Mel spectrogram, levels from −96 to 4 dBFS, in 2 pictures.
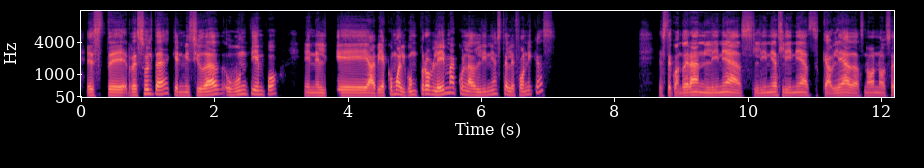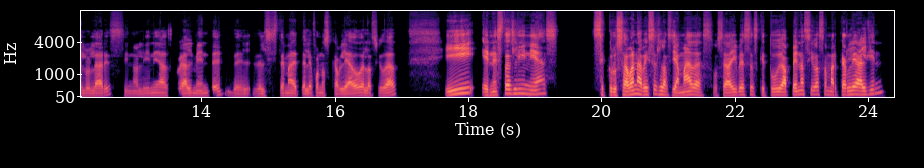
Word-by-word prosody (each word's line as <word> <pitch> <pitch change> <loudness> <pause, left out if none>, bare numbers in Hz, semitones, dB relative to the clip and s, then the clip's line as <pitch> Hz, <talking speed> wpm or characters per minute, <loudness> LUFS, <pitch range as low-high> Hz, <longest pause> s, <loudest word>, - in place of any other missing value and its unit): Este, 120 0 +2
resulta 165 +8 +2
que - - -2
en 125 -2 -5
mi 125 - -3
ciudad 135 +8 +4
hubo 135 +1 -4
un 170 +2 -3
tiempo 165 +2 -1 0.4
en 115 -1 -5
el 110 -1 -2
que 115 -1 +2
había 120 +3 +3
como 160 +5 -1
algún 135 0 -2
problema 175 +6 +2
con 165 - -6
las 130 -1 +2
líneas 145 +8 -6
telefónicas. 140 - -4 1.6
Este, - - -3
cuando 105 +2 -1
eran 120 -2 +4
líneas 120 -1 +1
líneas 120 +4 -3
líneas 120 -1 -1
cableadas, 105 0 +1
¿no? 115 +1 -3
No 110 -2 -6
celulares, 105 - -5
sino 95 -2 -14
líneas 110 +3 -9
realmente 100 +5 -6
del 95 -6 -13
del 95 0 -12
sistema - - -6
de - - -3
teléfonos 100 +3 -7
cableado 95 +4 -3
de 120 - -2
la 100 - -4
ciudad. 110 +2 -3 0.7
Y 185 +10 +5
en 125 -1 +1
estas 180 +7 +3
líneas, 185 -1 -1 0.5
se - - +1
cruzaban 135 +5 +5
a - - +7
veces 150 +3 0
las 145 -5 0
llamadas, 130 +1 +2
o 105 - -16
sea, 115 - 0
hay 125 +2 +1
veces 140 +1 -3
que - - -8
tú 130 +1 -1
apenas 140 +5 +2
ibas 160 +1 -2
a - - -4
marcarle 140 +3 +1
a 155 - +7
alguien, 175 +11 -1
125 Hz, 155 wpm, -25 LUFS, 110-155 Hz, 1.6 s, a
